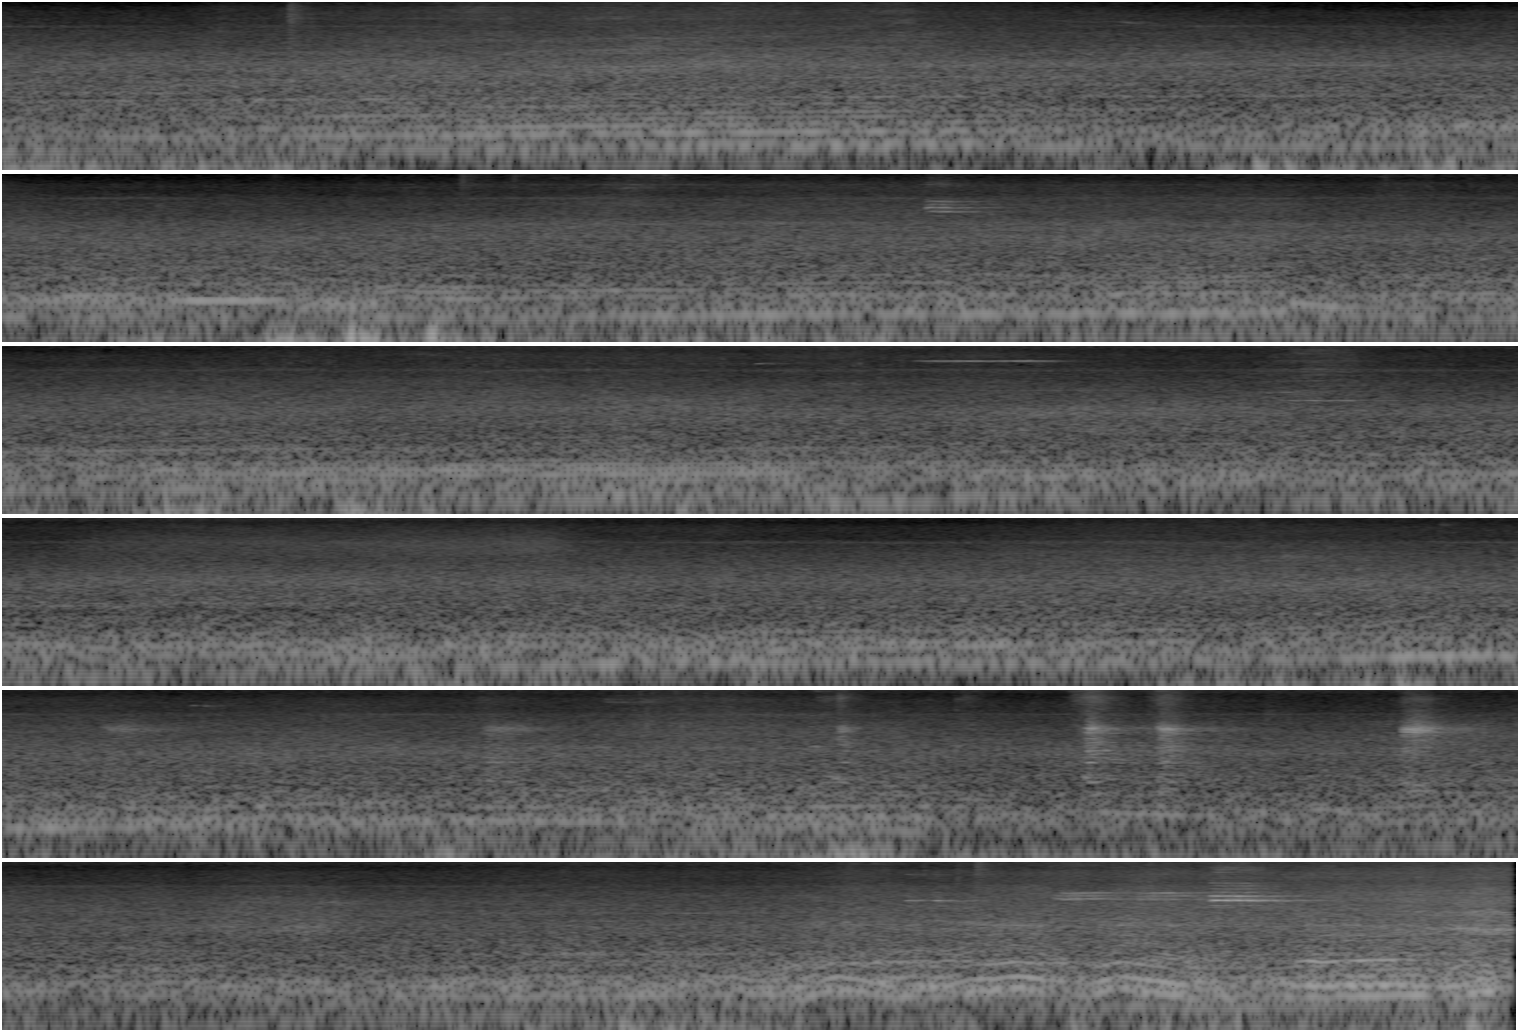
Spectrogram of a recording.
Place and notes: Cra., Medellín, Belén, Medellín, Antioquia, Colombia - Parqueadero de noche
Los grillos con los carros son los sonidos mas permanetes, en este de brea y saflato mojados por la lluvia, por lo cual se siente mucha calama en la compocion.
